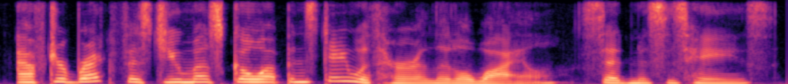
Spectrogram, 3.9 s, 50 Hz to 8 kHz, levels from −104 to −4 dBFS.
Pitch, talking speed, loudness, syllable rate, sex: 235 Hz, 245 wpm, -18 LUFS, 5.4 syllables/s, female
